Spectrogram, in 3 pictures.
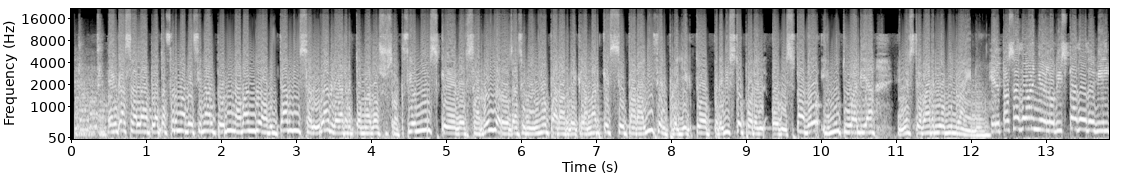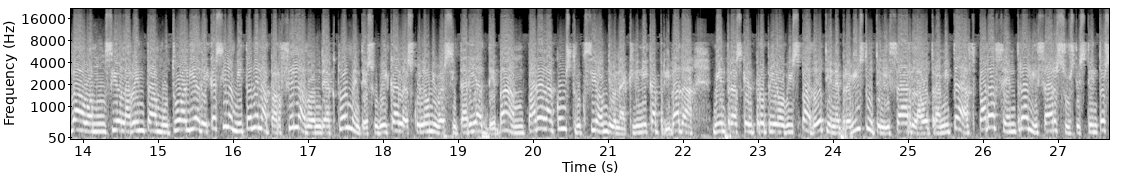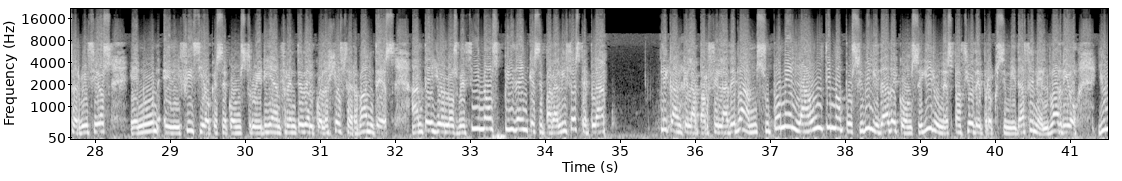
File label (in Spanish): radio nervion noticias; abando habitable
